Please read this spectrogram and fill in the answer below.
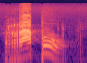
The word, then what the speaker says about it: rapport: Rapport, R-A-P-P-O-R-T, the T is silent.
